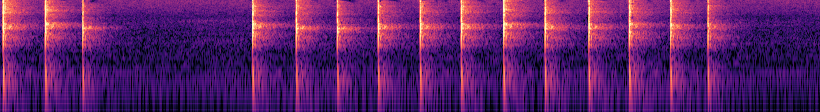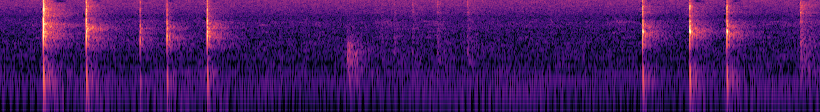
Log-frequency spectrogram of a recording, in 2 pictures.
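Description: A metal stamping tool held in the fingers is tapped repeatedly into the carved lines of a tan, vegetable-tanned leather strip with punched holes resting on a stone slab. About two dozen short, sharp, bright clicks come in quick bursts separated by brief pauses, with each tap dying away almost instantly over a faint low hum.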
